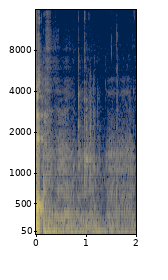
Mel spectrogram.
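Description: A few faint clicks from a computer keyboard and mouse.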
